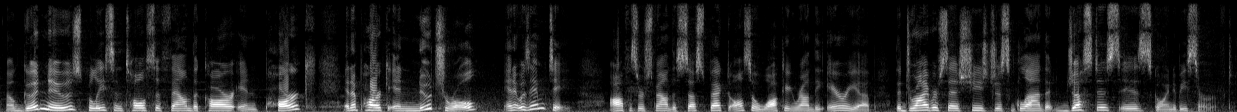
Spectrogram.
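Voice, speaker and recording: This is an American woman working as a television news anchor. She reads scripted stories in a broadcast style, at a medium pitch for a woman. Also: animated, normal speed, a little mellow.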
